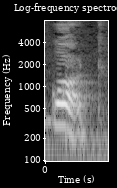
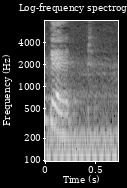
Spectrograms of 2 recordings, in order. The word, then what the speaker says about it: cot: আর এই কট হয়ে যাবে ক্যাট। ঠিক আছে, তো এটা যেন ক্যাটও না হয় আর ওটা যেন টেনও না হয়।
